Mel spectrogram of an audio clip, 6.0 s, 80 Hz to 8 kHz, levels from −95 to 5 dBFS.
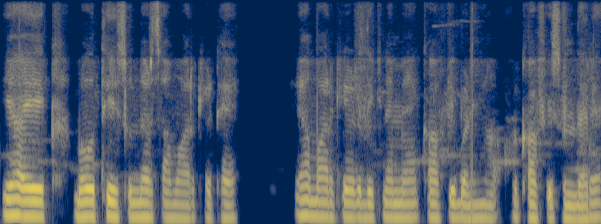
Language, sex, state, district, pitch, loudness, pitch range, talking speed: Hindi, male, Bihar, Lakhisarai, 140 Hz, -19 LUFS, 135-145 Hz, 180 wpm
